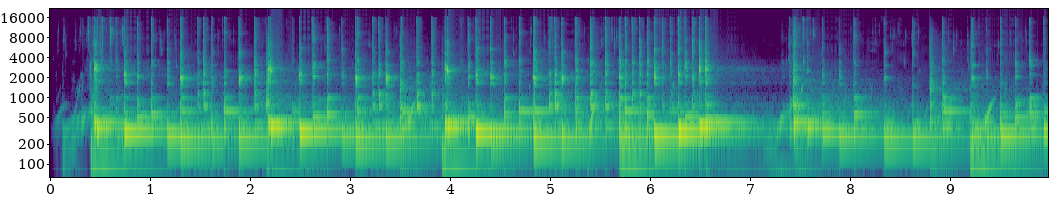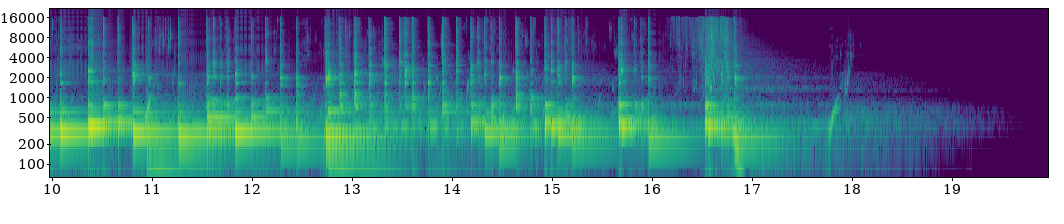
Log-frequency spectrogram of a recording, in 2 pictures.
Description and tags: Creative Sounddesigns and Soundscapes made of my own Samples.
Sounds were manipulated and combined in very different ways.
Enjoy :)
Water, Wet, Serene, Playful, Dripping, Mermaid, Slit-Drum, Percussive, Pentatonic, Melody, Childish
